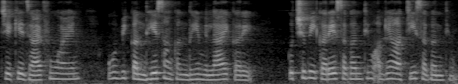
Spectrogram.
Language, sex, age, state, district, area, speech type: Sindhi, female, 45-60, Gujarat, Surat, urban, spontaneous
